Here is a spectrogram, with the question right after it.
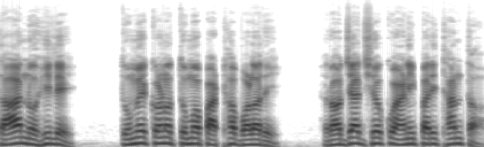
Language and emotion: Odia, neutral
